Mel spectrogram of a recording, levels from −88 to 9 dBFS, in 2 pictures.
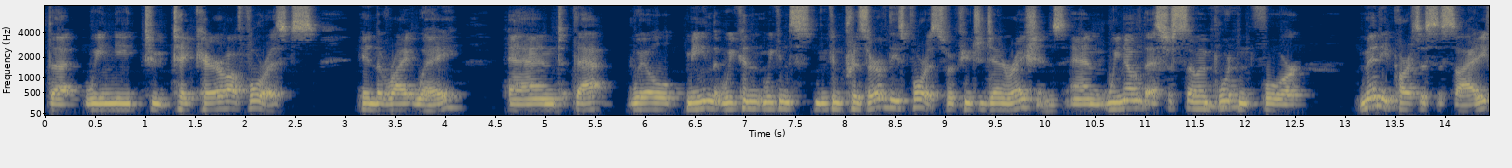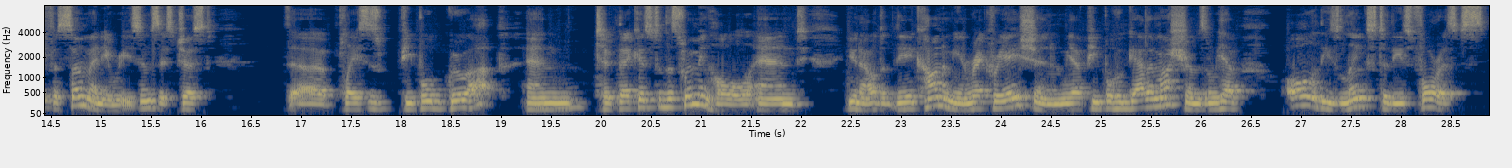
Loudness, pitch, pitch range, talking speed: -22 LUFS, 130 Hz, 120-150 Hz, 180 wpm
